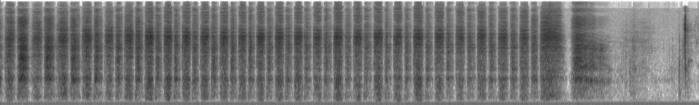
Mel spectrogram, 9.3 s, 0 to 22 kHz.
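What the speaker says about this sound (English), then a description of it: "this time 25 rapid inhales and exhales through the nose" Quick forceful breaths in and out through the nose during a yoga core flow, about twenty-odd sharp rhythmic sniffs close to the microphone that speed along evenly, then stop into quiet, with no talking.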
